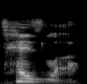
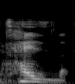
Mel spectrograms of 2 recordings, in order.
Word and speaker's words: Tesla: Why does he say it like that? Tesla. It's a Tesla.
